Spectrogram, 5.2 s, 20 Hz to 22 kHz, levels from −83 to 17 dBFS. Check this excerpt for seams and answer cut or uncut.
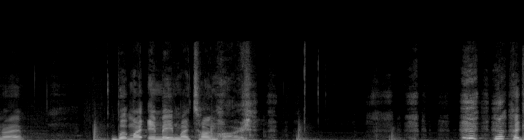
uncut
